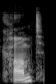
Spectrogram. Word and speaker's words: Comte: this all down, going back to, was it Comte? Comte, in the book? yeah, Comte, okay. Yeah.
